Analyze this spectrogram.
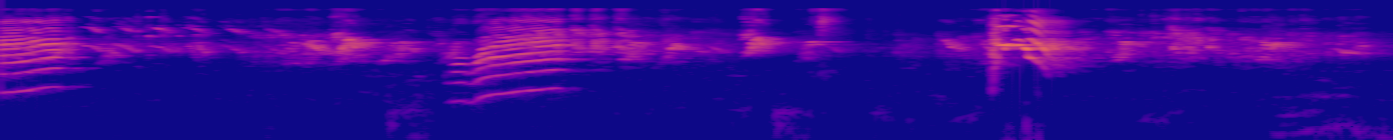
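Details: Caged pet ringneck parrot in talking practice: a rasping descending squawk early, then busy high chattering and chirps, with one sharp click-like burst midway.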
